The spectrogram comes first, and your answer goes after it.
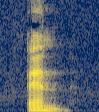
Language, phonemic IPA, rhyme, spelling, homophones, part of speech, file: Swedish, /ɛnː/, -ɛnː, än, en / N / n, adverb / conjunction / noun, Sv-än.ogg
- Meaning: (adverb) 1. still, yet (of time) 2. yet (additionally) 3. no matter; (conjunction) than (in comparisons); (noun) indefinite plural of ä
